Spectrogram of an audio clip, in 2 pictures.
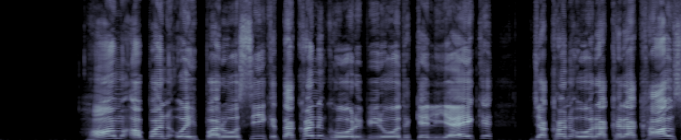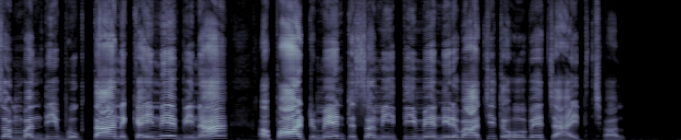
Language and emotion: Maithili, disgusted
